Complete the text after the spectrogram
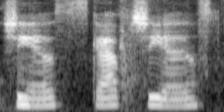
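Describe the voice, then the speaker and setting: A woman streaming a game, chatting in a relaxed way and thinking aloud as she plays. Her voice sits at a middle pitch, with faint background noise on a desk microphone. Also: drawn-out words. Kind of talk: casual gameplay commentary.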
